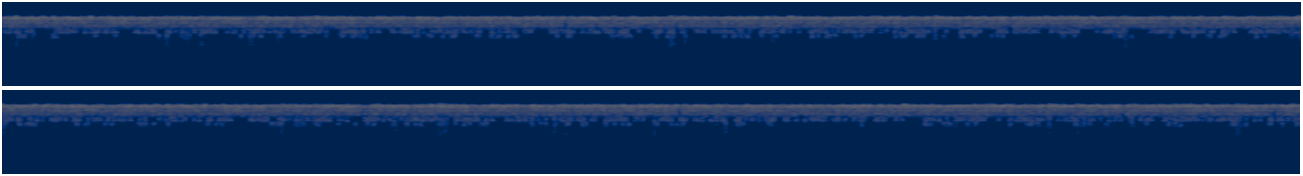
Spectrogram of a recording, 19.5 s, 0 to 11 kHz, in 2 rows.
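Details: Conehead katydid (애매부리) from a 2020 National Institute of Biological Resources recording, producing an unbroken, very high, hissing buzz that holds steady for the whole stretch with only slight flickers; no other sounds.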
